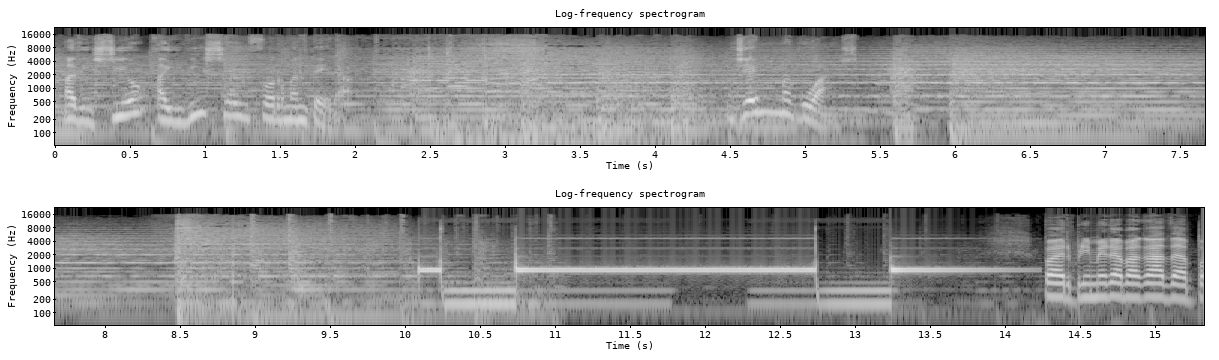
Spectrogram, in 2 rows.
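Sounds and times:
speech: 0.1s - 2.2s, 4.6s - 5.4s, 14.3s - 15.3s
brief rich musical chord: 2.0s - 10.7s
harsh civil protection emergency alert tone from phones: 10.1s - 14.0s.

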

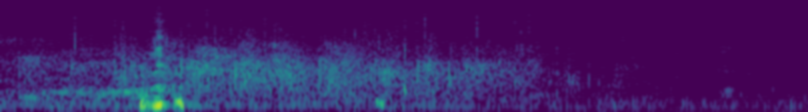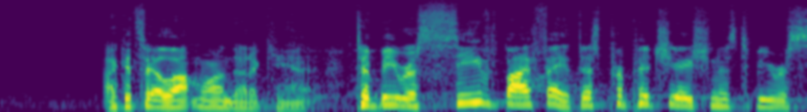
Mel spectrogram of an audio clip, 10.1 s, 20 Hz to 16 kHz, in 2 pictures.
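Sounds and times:
crowd clapping and cheering: 0.0s - 4.3s
speech: 0.9s - 1.2s, 5.7s - 10.0s.

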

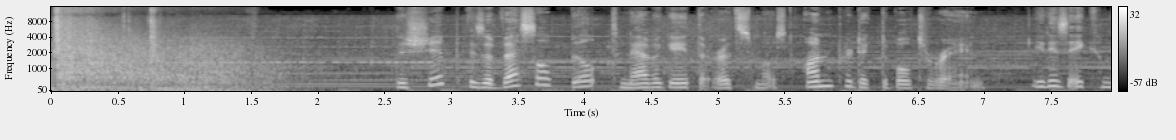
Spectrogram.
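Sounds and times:
cannon fire: 0.0s - 1.9s
speech: 2.6s - 7.9s.

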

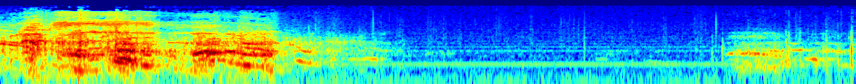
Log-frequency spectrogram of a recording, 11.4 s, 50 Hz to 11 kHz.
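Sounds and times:
big cats in wild animal cages roaring and snarling: 0.0s - 5.2s, 9.7s - 11.4s.

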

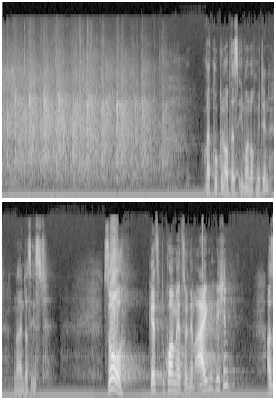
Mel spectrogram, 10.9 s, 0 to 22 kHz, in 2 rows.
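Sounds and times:
crowd applauding with many hands clapping: 0.0s - 3.5s
low steady hum: 0.0s - 10.8s
speech: 4.1s - 6.5s, 7.5s - 10.1s.

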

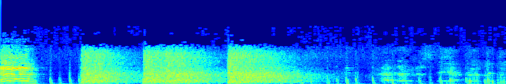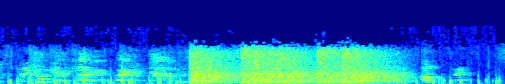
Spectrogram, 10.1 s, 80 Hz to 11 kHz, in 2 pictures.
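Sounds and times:
sharp pops: 0.5s - 10.0s
gunshots: 0.7s - 10.0s.

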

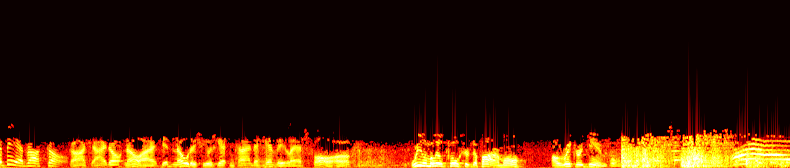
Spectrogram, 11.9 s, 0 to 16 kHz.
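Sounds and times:
speech: 0.0s - 10.8s
cat meowing: 11.0s - 11.8s.

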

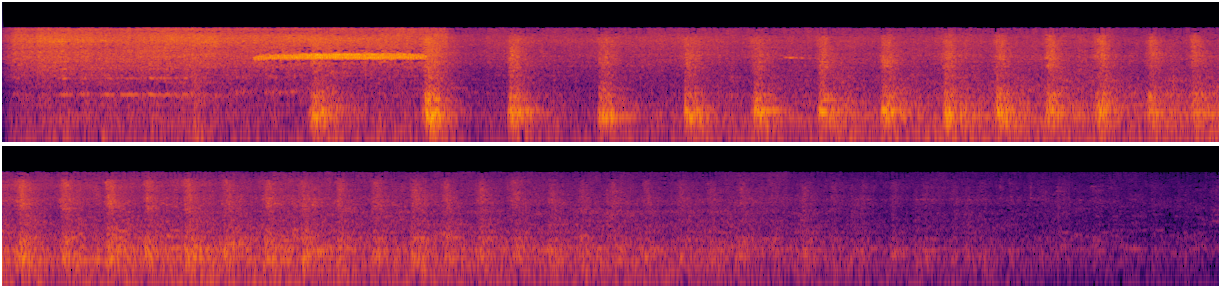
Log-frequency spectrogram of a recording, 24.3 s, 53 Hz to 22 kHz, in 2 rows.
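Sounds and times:
steam train hissing: 0.0s - 24.3s
steam train whistle: 0.4s - 4.5s.

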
